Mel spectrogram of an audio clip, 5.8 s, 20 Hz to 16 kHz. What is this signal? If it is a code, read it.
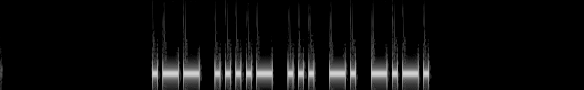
Morse code, heard as a keyed tone, about 23 wpm, 700 Hz. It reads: W4SNC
